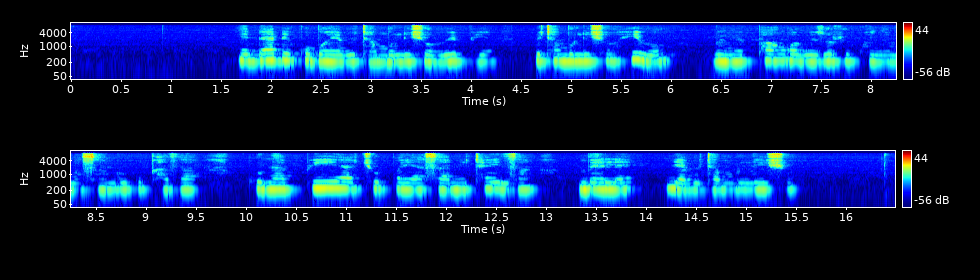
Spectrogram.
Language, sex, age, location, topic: Swahili, female, 36-49, Kisii, government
